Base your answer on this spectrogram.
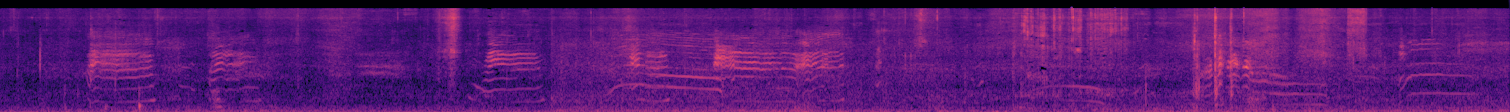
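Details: Many stray cats on an island, rushing out of their cat house on a cold, rainy day at a man's voice: a busy overlapping chorus of repeated meows, varied in pitch and length, over constant low rumbling background noise.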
